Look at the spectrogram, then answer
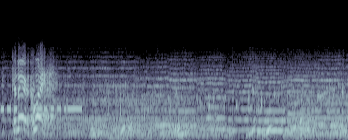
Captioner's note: bubbles gurgling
